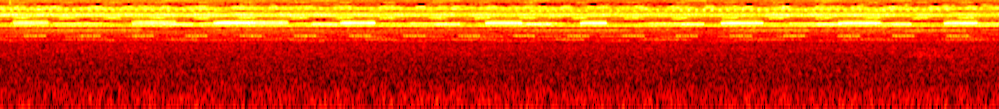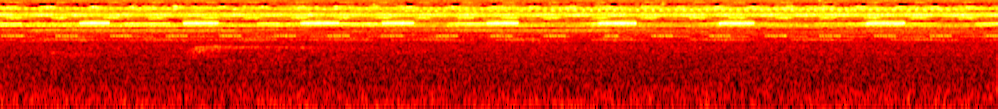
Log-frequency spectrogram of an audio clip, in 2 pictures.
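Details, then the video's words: Crickets sing through an evening in a peaceful park, a thick high-pitched wall of trills with rhythmic pulsing chirps, a brief faint lower note midway, and gentle low background hum throughout. "Park Serenade: Cricket Sounds in a Peaceful Park"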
